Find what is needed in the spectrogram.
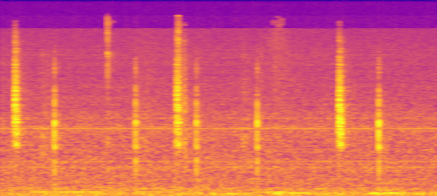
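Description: Near silence broken by about nine faint, irregular clicks from a computer mouse and keyboard in use.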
